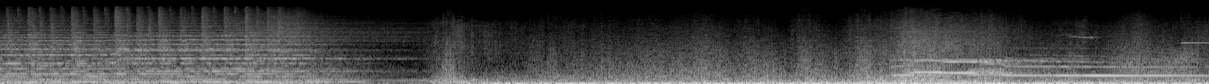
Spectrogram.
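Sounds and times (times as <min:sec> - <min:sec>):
deep steady rumble: 0:04.1 - 0:12.0.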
